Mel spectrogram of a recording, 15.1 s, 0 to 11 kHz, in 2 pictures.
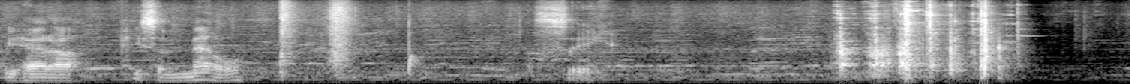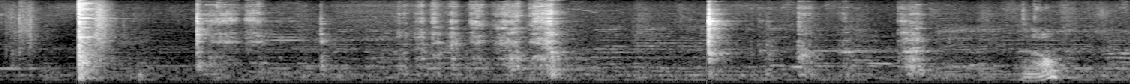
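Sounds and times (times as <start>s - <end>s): stick scraping across metal: 8.8s - 9.4s, 10.1s - 11.4s, 12.6s - 13.8s.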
